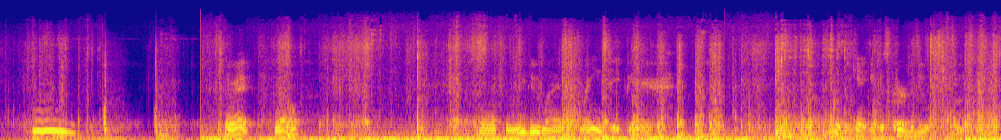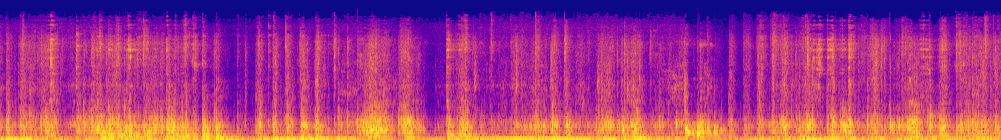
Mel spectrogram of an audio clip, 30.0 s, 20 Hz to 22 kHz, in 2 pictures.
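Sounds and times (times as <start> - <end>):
scraping and rattling of debris: 0.0 - 30.0
sharp demolition knocks: 0.6 - 3.5.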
